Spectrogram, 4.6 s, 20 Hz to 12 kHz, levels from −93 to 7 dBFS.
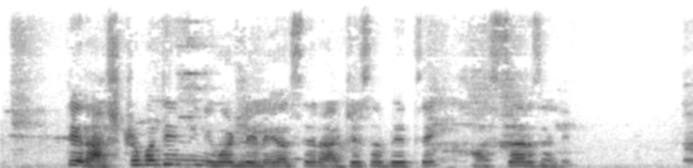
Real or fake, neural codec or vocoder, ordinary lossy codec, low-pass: real; none; Opus, 64 kbps; 10.8 kHz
